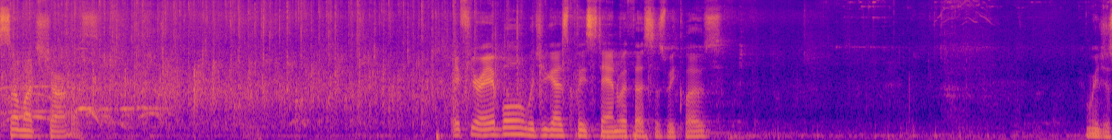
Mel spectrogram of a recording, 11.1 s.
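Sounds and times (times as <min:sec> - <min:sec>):
audience applause: 0:00.0 - 0:06.0
speech: 0:00.1 - 0:01.0, 0:04.5 - 0:07.3, 0:10.9 - 0:11.1.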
